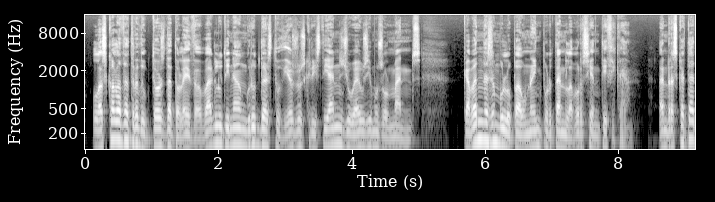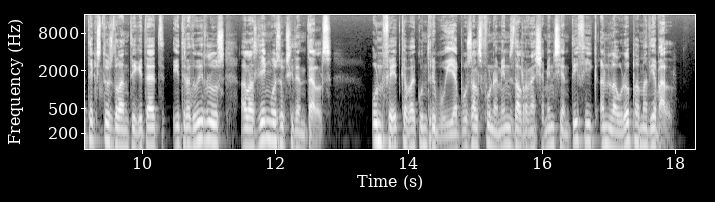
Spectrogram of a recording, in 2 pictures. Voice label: locutor catalan catalonian voiceover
